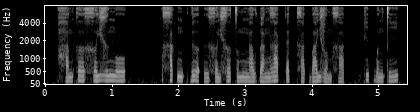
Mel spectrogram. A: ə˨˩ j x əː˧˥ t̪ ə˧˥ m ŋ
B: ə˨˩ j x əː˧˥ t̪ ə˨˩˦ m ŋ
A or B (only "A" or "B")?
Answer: A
